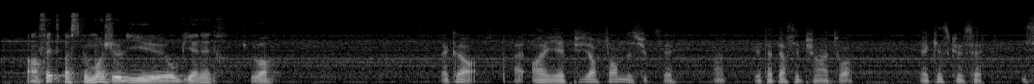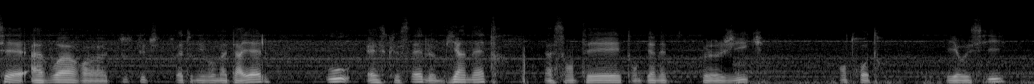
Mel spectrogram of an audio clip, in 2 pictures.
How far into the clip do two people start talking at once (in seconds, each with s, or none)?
none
